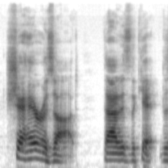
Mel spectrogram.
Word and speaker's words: Scheherazade: the cerave gundam shahrazad it doesn't look it's not said how it's spelled so but i was corrected on thursday that it's shaharazad uh so i will say shaharazad that is the kit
